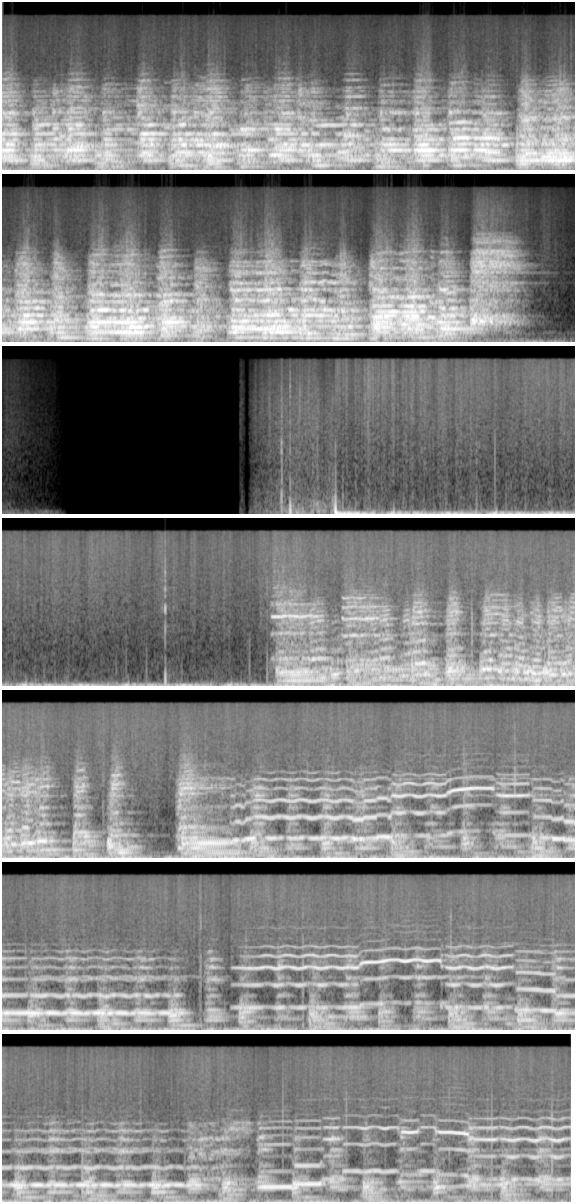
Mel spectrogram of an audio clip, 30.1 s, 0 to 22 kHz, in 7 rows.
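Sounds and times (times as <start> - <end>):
dance band on old record: 0.0 - 8.4, 10.5 - 30.0
record surface hiss: 0.0 - 9.1, 10.4 - 30.0
record crackle clicks: 10.4 - 30.0.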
